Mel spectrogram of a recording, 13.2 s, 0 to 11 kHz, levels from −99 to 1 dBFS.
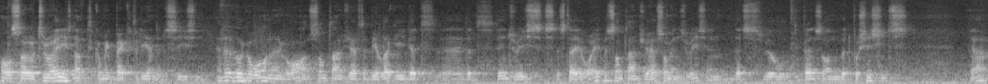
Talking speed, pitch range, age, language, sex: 220 wpm, 105-120 Hz, 50-69, English, male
